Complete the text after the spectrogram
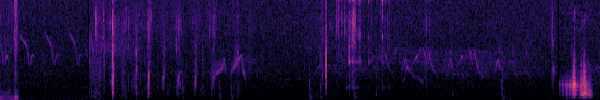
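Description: Metal lure clicks as hands handle a fish.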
